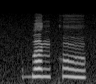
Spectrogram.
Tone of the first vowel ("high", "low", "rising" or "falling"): high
